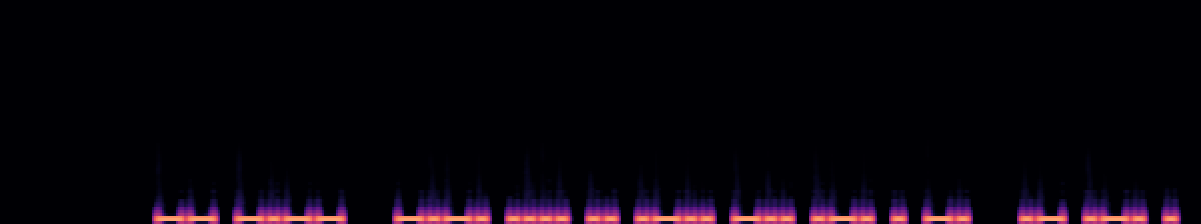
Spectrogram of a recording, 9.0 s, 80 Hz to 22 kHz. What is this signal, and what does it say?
Morse code, heard as a keyed tone, about 20 wpm, 700 Hz. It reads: MY CHILDREN ARE
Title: Sentences from Top 1500 Words 20wpm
